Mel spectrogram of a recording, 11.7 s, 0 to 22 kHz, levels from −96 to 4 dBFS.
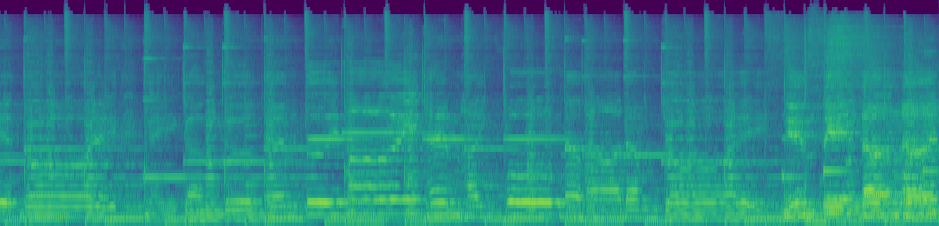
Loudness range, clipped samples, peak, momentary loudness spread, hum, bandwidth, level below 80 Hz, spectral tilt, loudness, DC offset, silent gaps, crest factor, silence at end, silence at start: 4 LU; under 0.1%; -4 dBFS; 8 LU; none; over 20 kHz; -48 dBFS; -4.5 dB/octave; -21 LUFS; under 0.1%; none; 18 dB; 0 s; 0 s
